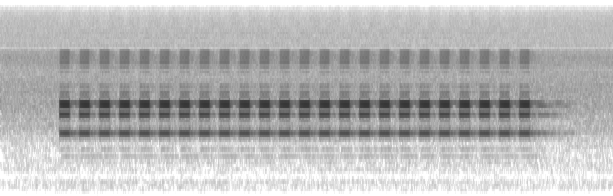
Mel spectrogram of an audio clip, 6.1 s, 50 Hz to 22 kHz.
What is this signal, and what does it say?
Telephone call progress tone (North American plan), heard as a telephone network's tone, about 1400, 2050, 2450, 2600 Hz, 0.1 s on and 0.1 s off, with room echo. Off-hook warning tone.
